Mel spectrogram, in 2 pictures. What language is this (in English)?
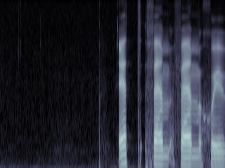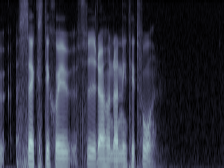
Swedish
